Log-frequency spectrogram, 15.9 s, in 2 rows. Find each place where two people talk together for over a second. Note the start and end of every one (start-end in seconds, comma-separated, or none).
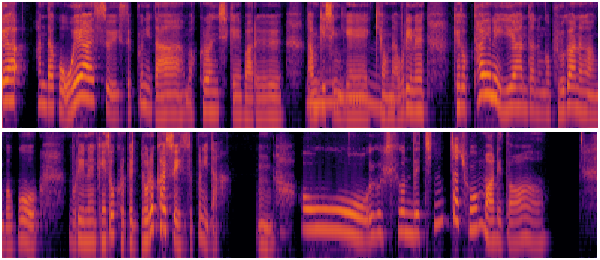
4.0-5.3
